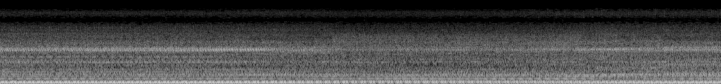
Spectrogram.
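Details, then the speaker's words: 3,800-mile 2019 Shelby GT350 at first start after Whipple Gen5 3.0 supercharger, catless long-tube headers and oil pump gear install, in neutral: deep steady V8 idle, even lope, faint blower whine, no knocks; good oil pressure, slight exhaust smoke. Normal idle. "here goes nothing guys wow it started right up good oil pressure thank you a little bit of smoke from the exhaust check the belt thank you"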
